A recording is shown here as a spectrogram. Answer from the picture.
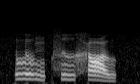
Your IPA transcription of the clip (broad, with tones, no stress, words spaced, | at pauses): lɤ˥˩ŋt͡sɹ̩˥xɑ˥˩ʊ̯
